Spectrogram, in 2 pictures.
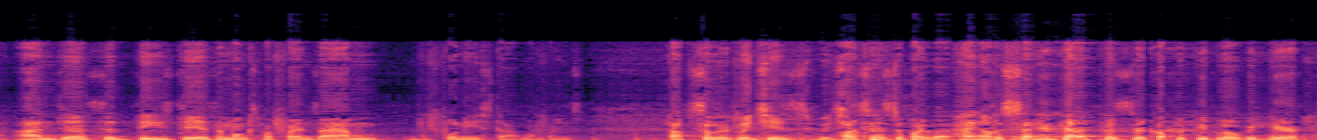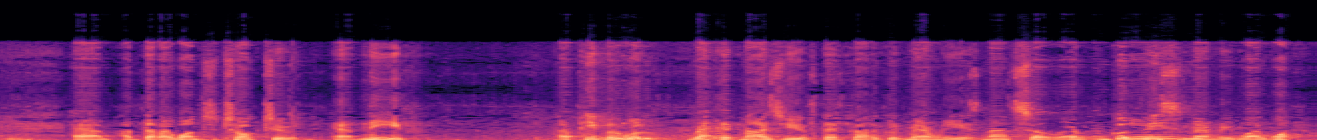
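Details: Adult men talking in a broadcast interview; ordinary conversational speech.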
